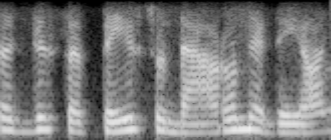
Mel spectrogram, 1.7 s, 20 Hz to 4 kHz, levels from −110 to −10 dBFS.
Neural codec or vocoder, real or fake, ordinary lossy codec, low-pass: none; real; Opus, 32 kbps; 3.6 kHz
